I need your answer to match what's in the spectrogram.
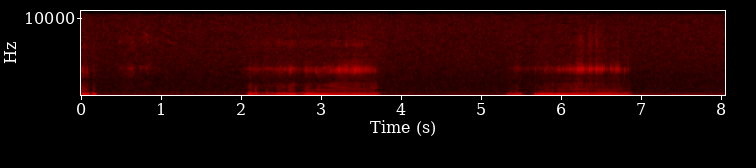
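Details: Sleeping cat snoring in the morning: two low, rattling, voiced snores about a second each, several seconds apart, over steady room hiss; caption also mentions sleep-talking.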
